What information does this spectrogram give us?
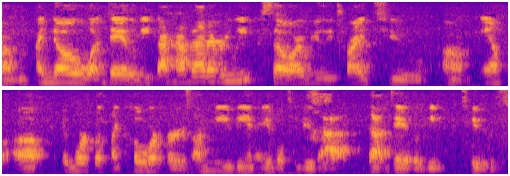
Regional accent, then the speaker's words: Houston, Texas, United States; also born or lived in Michigan / Maryland; I grew up in Houston, moved around for 12 years with college in Michigan, came back for grad school, Texas State, moved to Maryland for 4 years.

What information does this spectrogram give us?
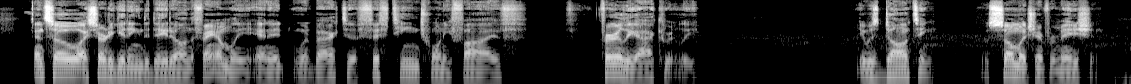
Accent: Kansas, United States; Again, I'm from Kansas.

